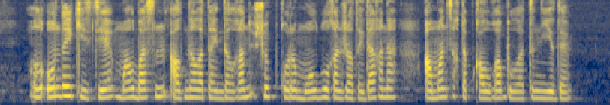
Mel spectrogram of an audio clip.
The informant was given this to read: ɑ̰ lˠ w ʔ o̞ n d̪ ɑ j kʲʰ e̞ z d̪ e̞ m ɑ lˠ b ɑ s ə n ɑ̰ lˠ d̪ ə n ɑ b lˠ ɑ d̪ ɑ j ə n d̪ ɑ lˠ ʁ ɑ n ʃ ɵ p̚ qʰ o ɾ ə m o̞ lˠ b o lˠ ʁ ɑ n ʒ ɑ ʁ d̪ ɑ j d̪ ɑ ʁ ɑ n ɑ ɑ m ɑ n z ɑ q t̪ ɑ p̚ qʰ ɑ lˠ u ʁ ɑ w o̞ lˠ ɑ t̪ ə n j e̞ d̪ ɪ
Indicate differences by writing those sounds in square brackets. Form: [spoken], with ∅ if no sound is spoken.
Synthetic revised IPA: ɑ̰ lˠ w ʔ o̞ n d̪ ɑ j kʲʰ e̞ z d̪ e̞ m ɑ lˠ b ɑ s ə n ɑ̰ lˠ d̪ ə n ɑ [∅] lˠ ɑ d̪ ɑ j ə n d̪ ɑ lˠ ʁ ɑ n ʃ ɵ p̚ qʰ o ɾ ə m o̞ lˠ b o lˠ ʁ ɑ n ʒ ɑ ʁ d̪ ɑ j d̪ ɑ ʁ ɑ n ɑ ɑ m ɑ n [s] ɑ q t̪ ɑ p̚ qʰ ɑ lˠ u ʁ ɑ [b] o̞ lˠ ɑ t̪ ə n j e̞ d̪ ɪ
